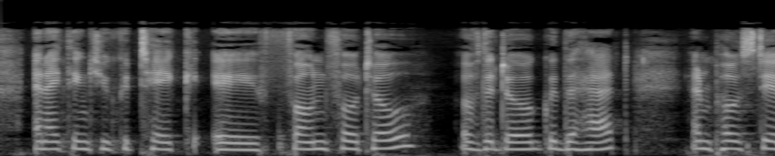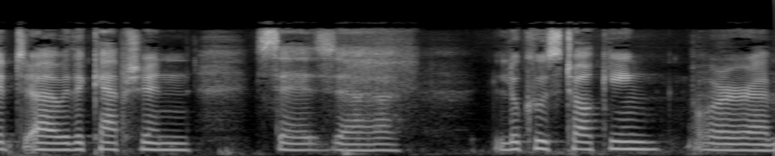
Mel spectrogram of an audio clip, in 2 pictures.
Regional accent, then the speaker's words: New Jersey, United States; now in Connecticut, United States; No, I'm, as you know, born and raised in New Jersey, and I've never left except to go to Connecticut, where I live now.

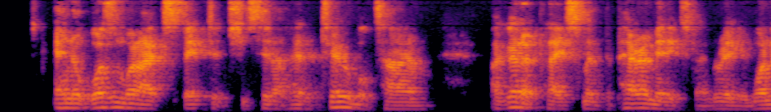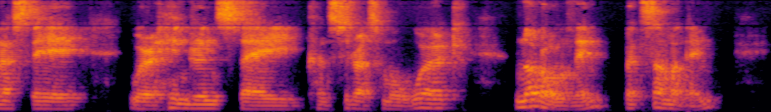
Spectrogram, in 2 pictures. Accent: South Africa; I'm from South Africa

